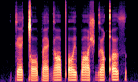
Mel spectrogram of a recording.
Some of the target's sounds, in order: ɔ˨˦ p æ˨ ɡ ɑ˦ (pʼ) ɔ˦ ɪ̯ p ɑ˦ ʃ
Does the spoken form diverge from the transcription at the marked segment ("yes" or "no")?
no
